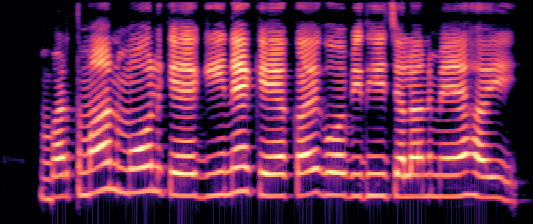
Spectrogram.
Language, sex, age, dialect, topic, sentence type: Magahi, female, 25-30, Western, banking, statement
